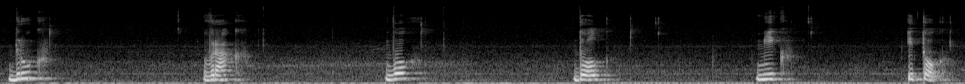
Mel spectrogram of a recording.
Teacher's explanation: this letter is gamma, g, but we pronounce at the end k.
